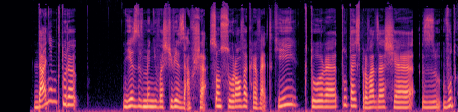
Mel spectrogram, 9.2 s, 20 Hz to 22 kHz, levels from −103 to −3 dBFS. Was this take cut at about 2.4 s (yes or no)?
no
